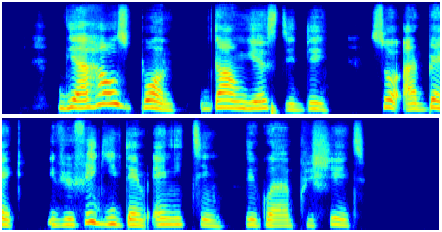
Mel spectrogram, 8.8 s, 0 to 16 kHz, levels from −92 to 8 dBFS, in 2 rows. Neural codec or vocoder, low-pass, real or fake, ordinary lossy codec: codec, 32 kHz, 1.9 kbps, SNAC; 14.4 kHz; fake; none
